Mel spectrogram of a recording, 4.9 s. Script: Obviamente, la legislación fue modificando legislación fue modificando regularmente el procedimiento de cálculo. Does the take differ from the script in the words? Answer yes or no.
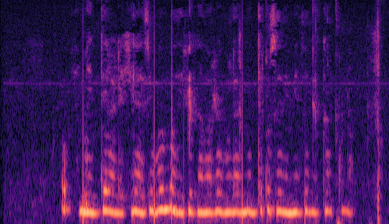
yes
